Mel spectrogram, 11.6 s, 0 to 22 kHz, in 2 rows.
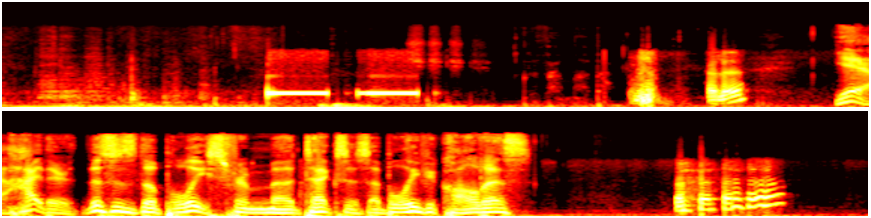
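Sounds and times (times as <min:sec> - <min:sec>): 
faint noise: 0:00.0 - 0:11.5
telephone ringback tone on outgoing call: 0:01.8 - 0:02.8
speech: 0:04.8 - 0:09.4, 0:10.3 - 0:11.1.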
